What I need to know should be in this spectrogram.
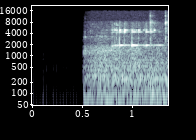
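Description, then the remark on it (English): Ice clinking in a cocktail glass as a man drinks at 8 in the morning: a few soft, bright clinks and rattles after a moment of silence, quiet, with no voices. “Yeah, ice is clinking around in that cocktail glass a little early.”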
